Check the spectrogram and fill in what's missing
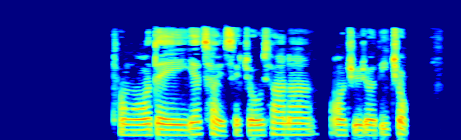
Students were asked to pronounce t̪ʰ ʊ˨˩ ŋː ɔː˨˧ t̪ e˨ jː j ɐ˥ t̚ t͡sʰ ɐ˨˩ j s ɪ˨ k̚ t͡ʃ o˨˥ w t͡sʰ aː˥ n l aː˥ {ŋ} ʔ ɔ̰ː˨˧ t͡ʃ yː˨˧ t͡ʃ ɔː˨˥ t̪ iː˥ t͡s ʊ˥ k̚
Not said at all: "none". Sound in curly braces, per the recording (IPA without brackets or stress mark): ŋ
